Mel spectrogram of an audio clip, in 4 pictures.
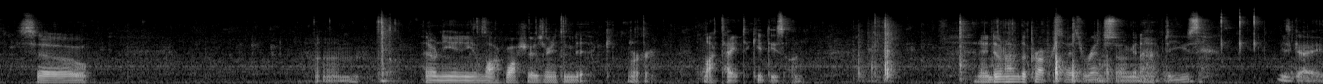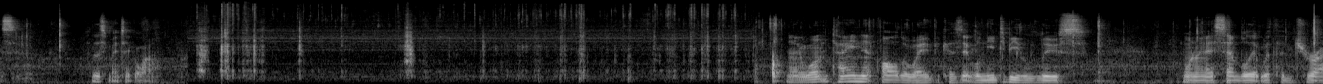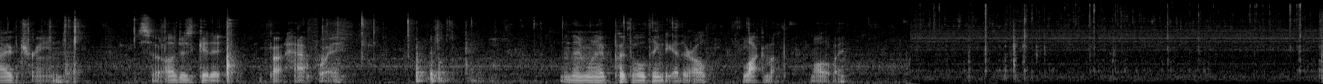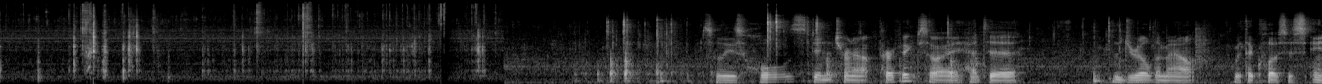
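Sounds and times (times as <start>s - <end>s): metal tool clicks and scrapes: 15.1s - 20.8s, 35.8s - 44.8s
faint steady hiss: 35.6s - 44.8s.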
